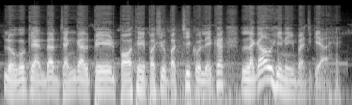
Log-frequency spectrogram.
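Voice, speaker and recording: A man's voice: on the low side, moderate pace, faint music behind, close to an everyday voice. An actor playing a poor old village father in a cartoon story, mournful and lamenting. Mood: sad. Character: poor, sorrowful old forest woodcutter father.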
